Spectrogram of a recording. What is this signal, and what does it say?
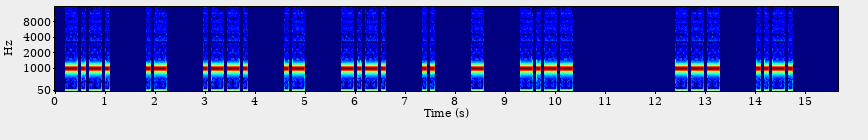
Morse code, heard as a keyed tone, about 15 wpm, spaced as for 8 wpm, 1000 Hz. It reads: CAPACITY OF
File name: qotdfiles / 8wpm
